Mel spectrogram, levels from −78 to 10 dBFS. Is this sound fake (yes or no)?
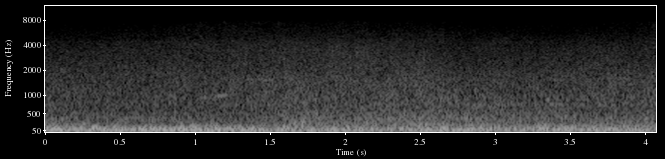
no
